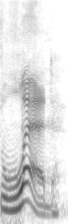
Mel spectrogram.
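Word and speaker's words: lede: word dead the day no it's pronounced lead yeah but yeah the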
